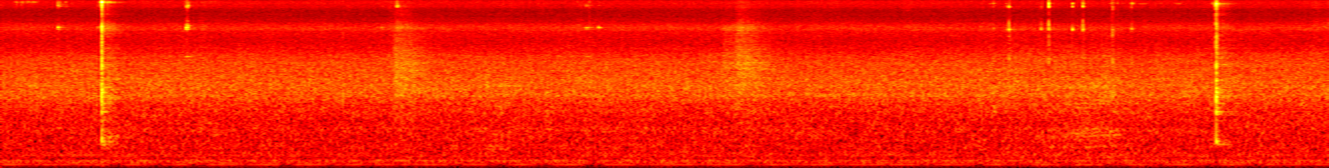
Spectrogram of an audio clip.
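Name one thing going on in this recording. A metal tool clicks sharply against metal a few times.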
